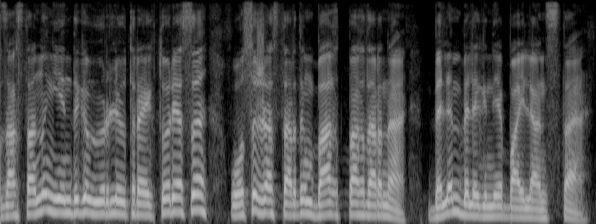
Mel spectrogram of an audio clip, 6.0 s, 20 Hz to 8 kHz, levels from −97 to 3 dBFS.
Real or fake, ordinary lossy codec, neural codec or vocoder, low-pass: real; none; none; none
